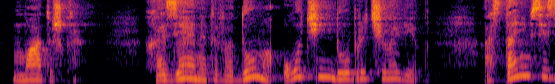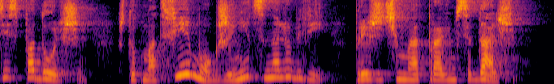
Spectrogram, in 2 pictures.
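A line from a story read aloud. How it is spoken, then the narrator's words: Whisper in the ear. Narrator (Russian): Самуил шепнул на ухо матери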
